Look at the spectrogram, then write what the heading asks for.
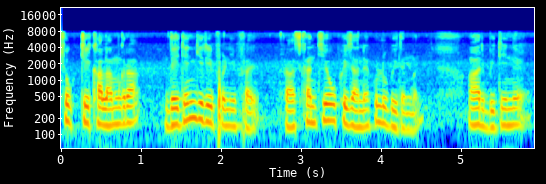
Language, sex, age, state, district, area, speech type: Bodo, male, 45-60, Assam, Baksa, rural, spontaneous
